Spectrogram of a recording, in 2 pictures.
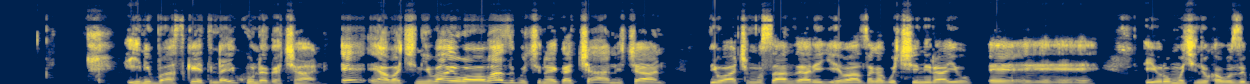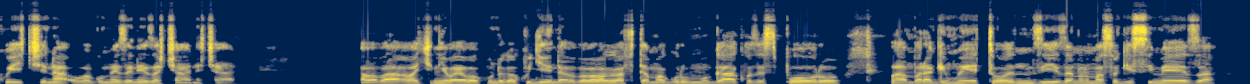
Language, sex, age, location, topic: Kinyarwanda, male, 25-35, Musanze, government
